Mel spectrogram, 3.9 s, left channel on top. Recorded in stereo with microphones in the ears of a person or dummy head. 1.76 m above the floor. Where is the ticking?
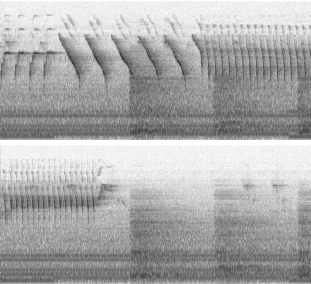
45° left (ahead or behind), 2.5 m.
